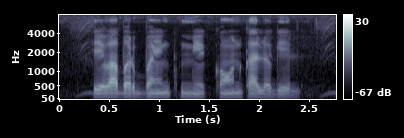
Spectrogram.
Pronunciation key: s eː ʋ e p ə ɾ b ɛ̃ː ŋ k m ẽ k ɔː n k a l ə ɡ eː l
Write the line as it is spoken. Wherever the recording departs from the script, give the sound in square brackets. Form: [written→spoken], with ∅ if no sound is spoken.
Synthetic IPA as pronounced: s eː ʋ [e→a] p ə ɾ b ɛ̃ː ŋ k m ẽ k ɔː n k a l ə ɡ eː l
